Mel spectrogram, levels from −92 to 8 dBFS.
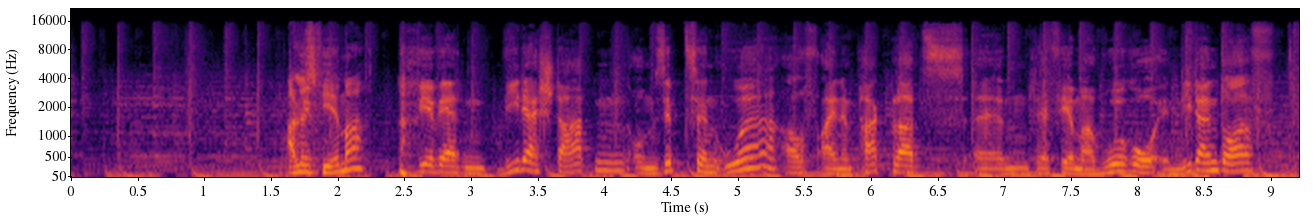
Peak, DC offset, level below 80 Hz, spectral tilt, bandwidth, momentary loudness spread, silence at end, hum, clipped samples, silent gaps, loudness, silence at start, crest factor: -10 dBFS; under 0.1%; -36 dBFS; -5 dB/octave; 16 kHz; 17 LU; 0 s; none; under 0.1%; none; -25 LUFS; 0 s; 14 dB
